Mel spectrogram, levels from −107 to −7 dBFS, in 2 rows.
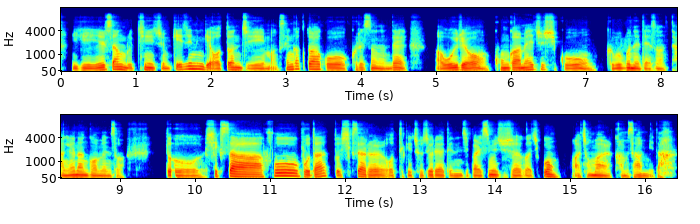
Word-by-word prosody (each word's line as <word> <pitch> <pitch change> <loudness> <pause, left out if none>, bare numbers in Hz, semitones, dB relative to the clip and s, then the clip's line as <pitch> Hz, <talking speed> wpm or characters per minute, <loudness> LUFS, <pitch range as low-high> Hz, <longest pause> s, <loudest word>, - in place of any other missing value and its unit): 이게 100 +2 -2
일상 120 +7 +2
루틴이 110 +2 -1
좀 95 -2 -5
깨지는 155 +7 +1
게 - - +1
어떤지 95 -1 0
막 - - -7
생각도 150 +2 -1
하고 110 -9 +1
그랬었는데 105 -1 -2 0.4
아 - - -4
오히려 105 -1 +3
공감해 110 +3 +2
주시고 100 -8 -2 0.2
그 - - -7
부분에 100 -1 +3
대해서 85 0 -6
당연한 105 +2 +1
거면서 90 -1 -4 0.6
또 90 +1 -1
식사 130 0 +5
후보다 160 -6 +4
또 - - -3
식사를 105 -3 0
어떻게 95 +1 -6
조절해야 105 +2 -1
되는지 95 -2 -6
말씀해 95 +5 0
주셔 105 -4 -3
가지고 105 +6 0
아 95 - -5
정말 100 -2 0
감사합니다. 100 +3 -5
105 Hz, 310 characters per minute, -24 LUFS, 95-125 Hz, 0.6 s, 식사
